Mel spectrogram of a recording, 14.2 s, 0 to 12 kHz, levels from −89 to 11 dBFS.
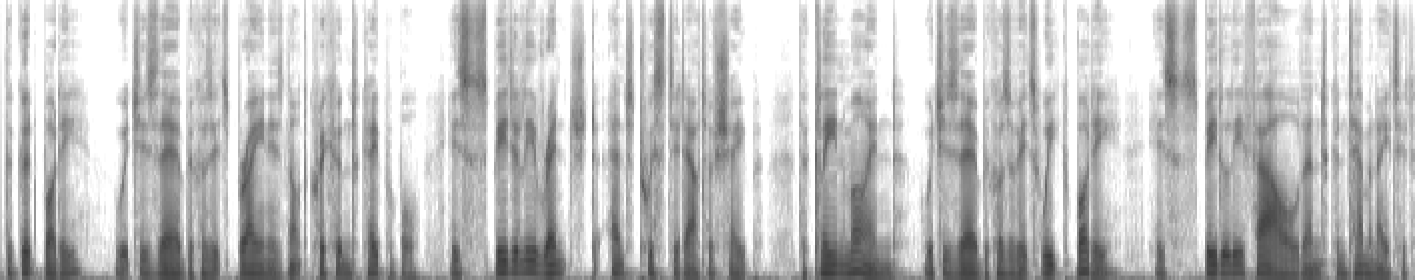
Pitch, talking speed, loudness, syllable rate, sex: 95 Hz, 160 wpm, -21 LUFS, 3.0 syllables/s, male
